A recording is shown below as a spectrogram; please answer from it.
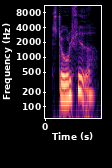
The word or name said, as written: stålfjeder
